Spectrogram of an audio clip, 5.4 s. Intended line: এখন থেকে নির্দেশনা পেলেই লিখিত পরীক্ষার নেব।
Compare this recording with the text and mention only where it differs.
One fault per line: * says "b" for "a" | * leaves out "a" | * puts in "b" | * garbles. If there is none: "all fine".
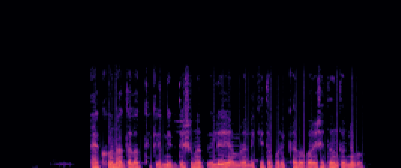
* puts in "আদালত"
* puts in "আমরা"
* puts in "ব্যাপারে সিদ্ধান্ত"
